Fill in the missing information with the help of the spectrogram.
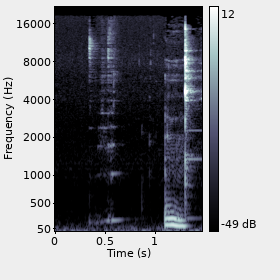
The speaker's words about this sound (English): As I drink my water.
